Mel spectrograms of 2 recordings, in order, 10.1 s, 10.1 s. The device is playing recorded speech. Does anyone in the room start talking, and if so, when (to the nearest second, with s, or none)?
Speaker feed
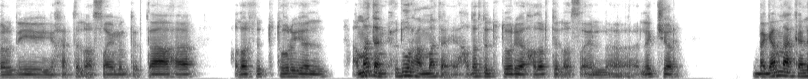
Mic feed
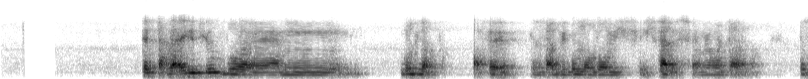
2 s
